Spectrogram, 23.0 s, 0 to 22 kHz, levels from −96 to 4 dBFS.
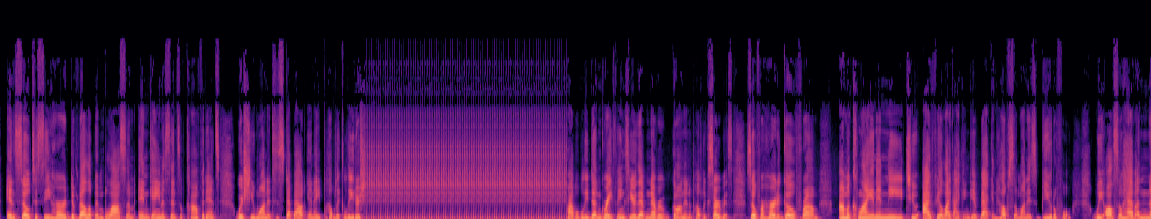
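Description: A system hang loop runs from 7.33 to 11.32 s, after "out in a public" and before "done great things here". The system froze while playback kept cycling one 46 ms stretch, which fits a 2048-sample buffer, producing a rough, rattling 21.5 Hz buzz.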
